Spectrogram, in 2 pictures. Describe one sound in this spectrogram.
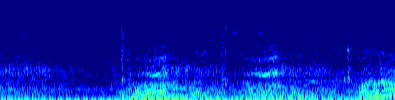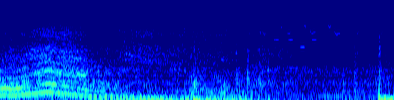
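A sports car engine revs and then idles.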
